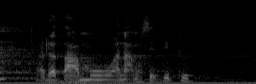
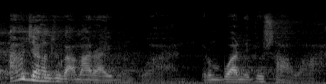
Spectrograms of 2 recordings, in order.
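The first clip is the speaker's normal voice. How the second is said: a hint of an elder giving advice, lower; calm, measured lecturing, slightly lower; lightly voiced teacher's counsel; 9 semitones lower, 5 dB quieter than usual. Lightly voiced teacher advising the young husband, calm. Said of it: "dibilang saya".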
